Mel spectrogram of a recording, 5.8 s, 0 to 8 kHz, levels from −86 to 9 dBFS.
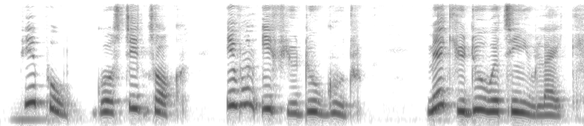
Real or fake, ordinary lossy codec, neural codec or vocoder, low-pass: real; none; none; 7.2 kHz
